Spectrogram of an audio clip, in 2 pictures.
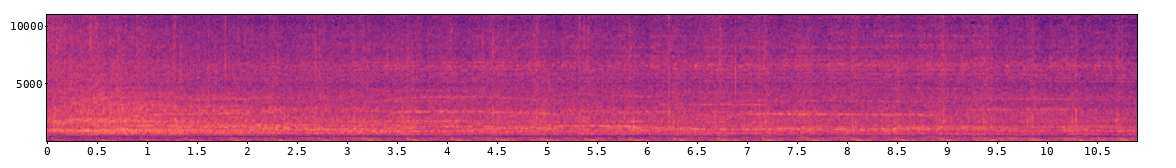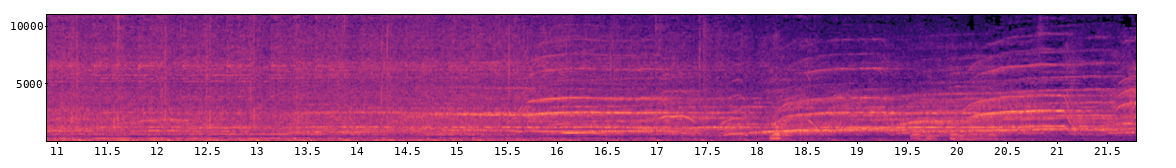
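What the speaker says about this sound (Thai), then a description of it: "ปรบมือดังให้กับ Rising Star ท่านที่ 2 นะครับ" A seminar audience cheers, whoops and claps loudly for a presenter at a business event; the dense crowd noise holds steady for most of the stretch, then thins toward the end.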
